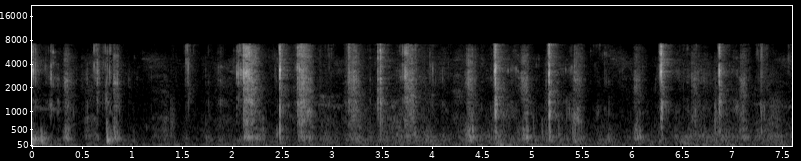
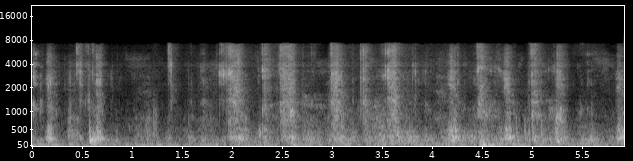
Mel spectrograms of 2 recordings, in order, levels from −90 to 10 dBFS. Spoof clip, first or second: second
